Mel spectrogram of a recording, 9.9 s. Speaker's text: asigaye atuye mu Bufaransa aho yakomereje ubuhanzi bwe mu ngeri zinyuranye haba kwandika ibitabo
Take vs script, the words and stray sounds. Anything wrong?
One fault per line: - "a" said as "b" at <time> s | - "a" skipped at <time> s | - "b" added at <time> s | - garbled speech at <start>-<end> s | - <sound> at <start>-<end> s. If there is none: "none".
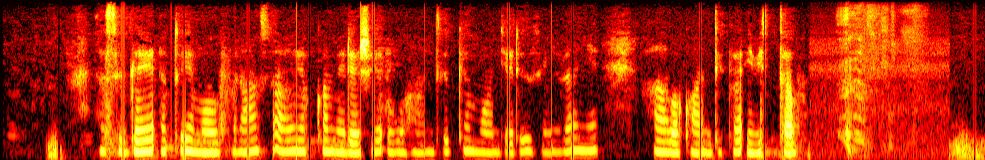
- sneeze at 8.4-9.3 s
